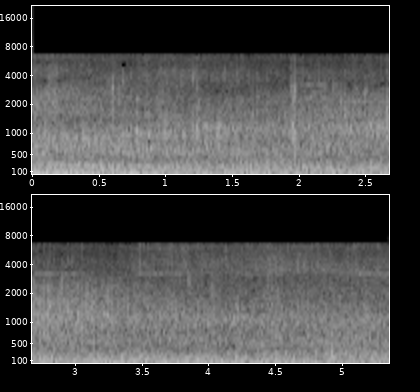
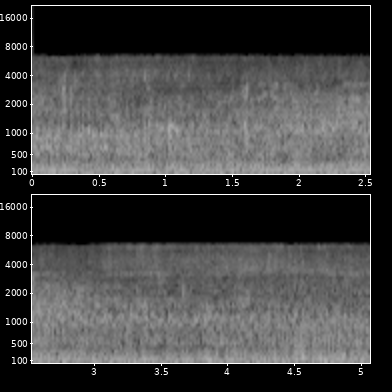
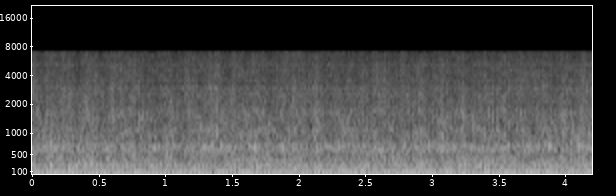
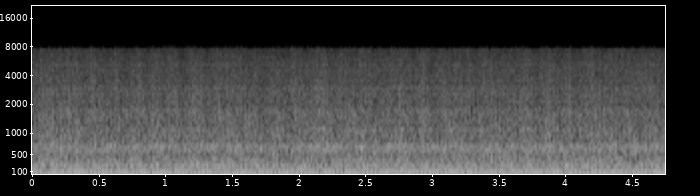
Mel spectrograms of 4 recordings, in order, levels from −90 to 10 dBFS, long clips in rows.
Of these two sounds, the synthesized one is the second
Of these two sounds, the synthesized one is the first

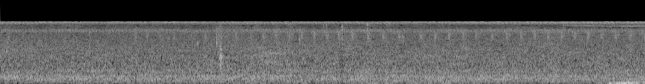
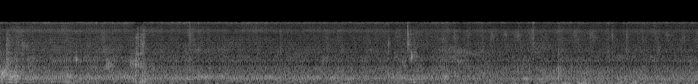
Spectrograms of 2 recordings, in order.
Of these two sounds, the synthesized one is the second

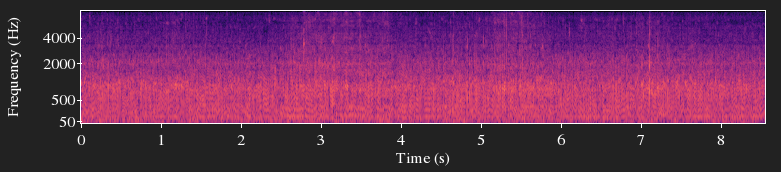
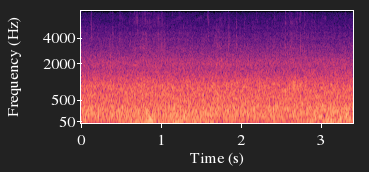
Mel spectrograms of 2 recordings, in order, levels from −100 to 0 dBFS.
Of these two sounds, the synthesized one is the first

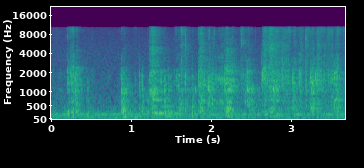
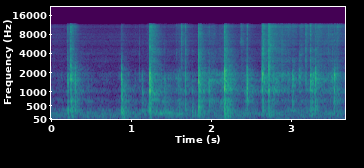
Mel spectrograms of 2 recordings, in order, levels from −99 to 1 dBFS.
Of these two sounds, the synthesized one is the second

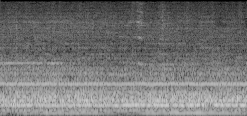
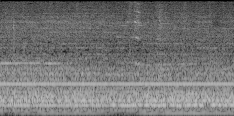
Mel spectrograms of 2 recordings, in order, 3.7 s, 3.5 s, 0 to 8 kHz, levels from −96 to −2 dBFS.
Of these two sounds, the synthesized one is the first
